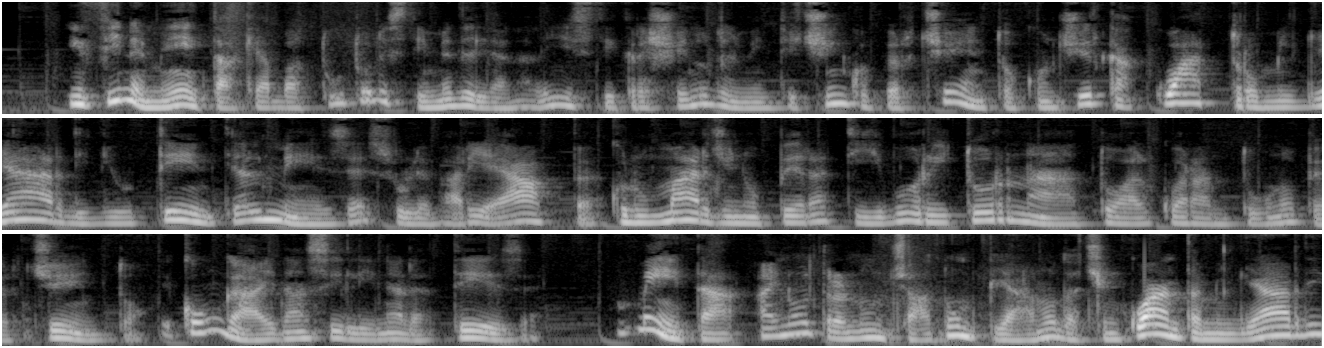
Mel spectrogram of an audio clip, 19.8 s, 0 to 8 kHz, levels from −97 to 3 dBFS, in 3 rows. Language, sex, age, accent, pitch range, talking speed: Italian, male, 30-49, native, 120-165 Hz, 140 wpm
